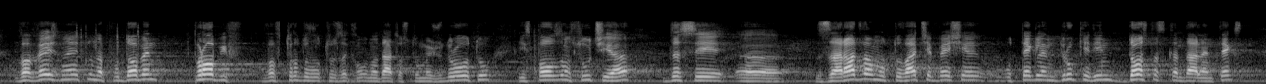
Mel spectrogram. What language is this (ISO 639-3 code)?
bul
